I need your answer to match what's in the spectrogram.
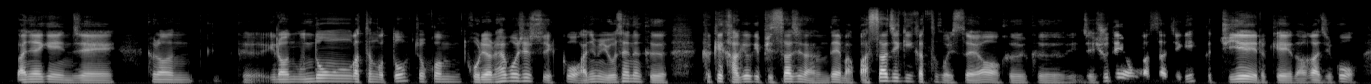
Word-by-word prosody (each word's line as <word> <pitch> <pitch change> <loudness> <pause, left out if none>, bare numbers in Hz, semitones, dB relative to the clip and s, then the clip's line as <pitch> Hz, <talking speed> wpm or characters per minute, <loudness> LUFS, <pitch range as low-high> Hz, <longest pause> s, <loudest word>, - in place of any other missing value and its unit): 만약에 120 +1 +3
인제 100 0 0 0.3
그런 110 -2 -2
그 - - -27 0.2
그 - - -15 0.2
이런 115 +1 0
운동 140 +1 -1
같은 125 -1 0
것도 150 +9 -3
쪼끔 125 -2 -5
고려를 115 +2 +3
해 150 - +3
보실 160 -1 +1
수 - - -5
있고 - - -4
아니면 125 -1 -2
요새는 130 +5 -1
그 100 -3 -3 0.3
그렇게 - - +1
가격이 130 -3 +2
비싸진 130 +5 +2
않은데 95 +5 -1
막 - - -6
마사지기 160 -3 +4
같은 125 -2 -4
거 - - -5
있어요. 95 +4 0
그 90 0 -8
그 90 -2 -10
인제 90 - -11
휴대용 160 -4 -1
마사지기. - - -3
그 - - -14
뒤에 130 +2 +8
이렇게 95 0 +1
놔 90 0 -5
가지고 95 -4 -1
115 Hz, 345 characters per minute, -23 LUFS, 100-130 Hz, 0.3 s, 뒤에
